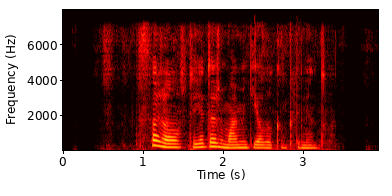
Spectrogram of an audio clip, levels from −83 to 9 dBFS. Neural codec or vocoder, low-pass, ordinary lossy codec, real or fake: codec, 16 kHz, 4.8 kbps, FACodec; 7.2 kHz; AAC, 48 kbps; fake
